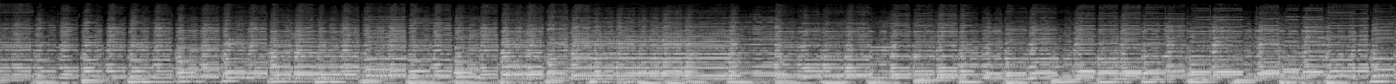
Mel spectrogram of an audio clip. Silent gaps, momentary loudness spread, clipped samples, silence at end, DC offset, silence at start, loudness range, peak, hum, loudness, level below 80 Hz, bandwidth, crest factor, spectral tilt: none; 2 LU; under 0.1%; 0 s; under 0.1%; 0 s; 1 LU; 0 dBFS; none; -14 LUFS; -26 dBFS; 19 kHz; 12 dB; -5 dB/octave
